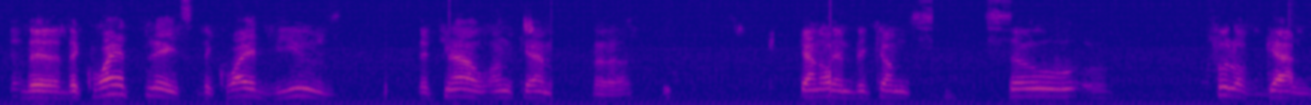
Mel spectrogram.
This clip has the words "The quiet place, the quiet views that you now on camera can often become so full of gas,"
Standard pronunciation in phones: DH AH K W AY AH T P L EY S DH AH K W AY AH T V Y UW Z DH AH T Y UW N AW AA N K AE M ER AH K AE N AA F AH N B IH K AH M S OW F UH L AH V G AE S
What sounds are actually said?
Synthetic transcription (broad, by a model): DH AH K W AY AH T P L EY S DH AH K W AY AH T V Y UW Z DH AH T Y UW N AW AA N K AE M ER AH K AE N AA AH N B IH K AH M S OW F UH L AH V G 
